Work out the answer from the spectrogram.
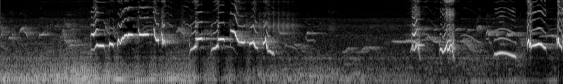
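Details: Lure song, or pancingan, of an oriental magpie-robin to raise excitement: rising whistles and varied phrases over a low rushing hum early on, later crisp high notes and downslurred whistles.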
